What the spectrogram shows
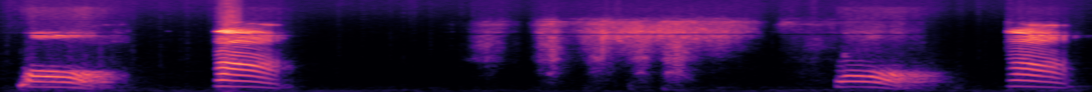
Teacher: Nah, ada aliran seperti ban kempes seperti itu ya, yang misalnya pada so, pangkal lidah dinaikkan, suara menghujam lurus ke atas.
